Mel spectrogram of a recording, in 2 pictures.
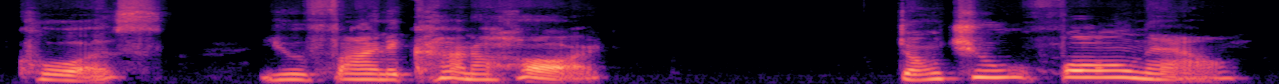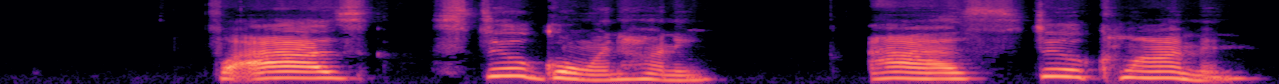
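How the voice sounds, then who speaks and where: A woman's voice: on the high side, gravelly, a little mellow, heavily acted. A woman reciting as a weary, determined mother. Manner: slow, earnest, partly whispered recital. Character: weary, determined mother urging her son on. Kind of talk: dramatic poetry reading.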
